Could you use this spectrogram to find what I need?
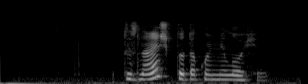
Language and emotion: Russian, neutral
